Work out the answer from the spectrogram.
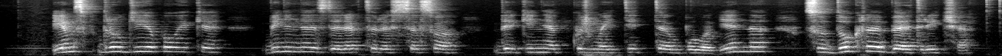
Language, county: Lithuanian, Klaipėda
